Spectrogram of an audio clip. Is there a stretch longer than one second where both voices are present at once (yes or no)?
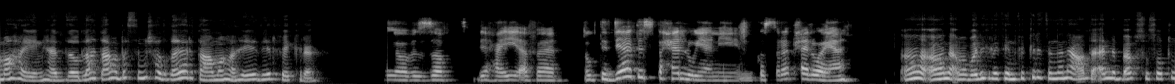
no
